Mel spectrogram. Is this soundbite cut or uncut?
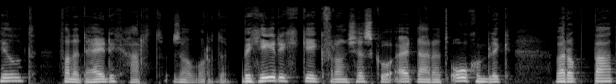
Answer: cut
